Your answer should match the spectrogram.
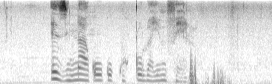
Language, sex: Xhosa, female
